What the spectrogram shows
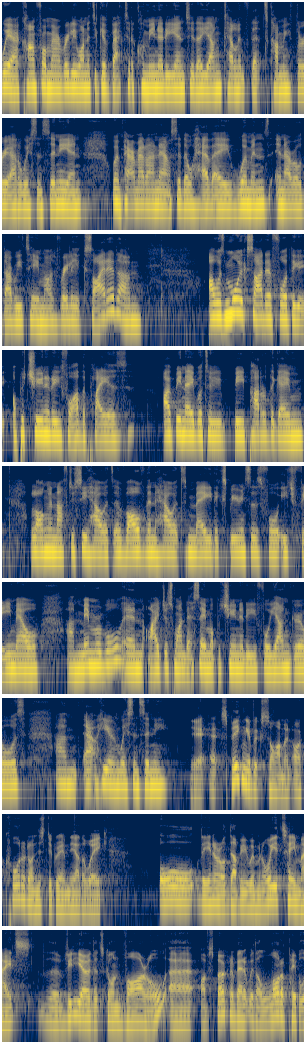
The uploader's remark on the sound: live from the Fox League launch at Commbank Stadium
